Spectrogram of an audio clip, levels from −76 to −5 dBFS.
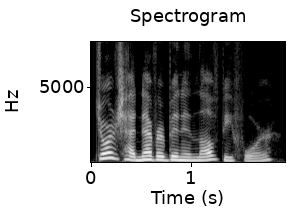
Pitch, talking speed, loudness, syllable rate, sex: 225 Hz, 215 wpm, -17 LUFS, 6.2 syllables/s, female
